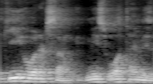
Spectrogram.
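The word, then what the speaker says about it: Que horas são: Ki horas são?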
